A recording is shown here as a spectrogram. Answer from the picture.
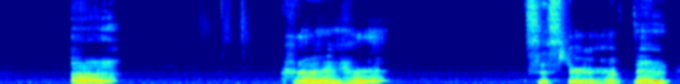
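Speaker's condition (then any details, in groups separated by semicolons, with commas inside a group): Cerebral palsy; first word not said quite right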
